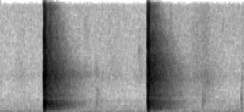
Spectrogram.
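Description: Slow hand claps from one person, two claps about a second apart, each with a short echo in the room.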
